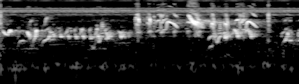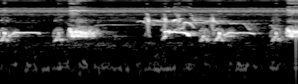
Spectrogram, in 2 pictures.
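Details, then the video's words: Lure recording of a white-rumped shama singing: varied whistled phrases, quick downslurred notes and short buzzy bursts separated by brief pauses, over a constant high-pitched background hiss. "KUMPULAN Pikat burung murai batu TERBAIK"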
